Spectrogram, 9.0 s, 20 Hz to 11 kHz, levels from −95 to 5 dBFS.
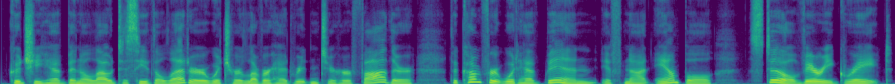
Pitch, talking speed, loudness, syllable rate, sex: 195 Hz, 190 wpm, -17 LUFS, 4.6 syllables/s, female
